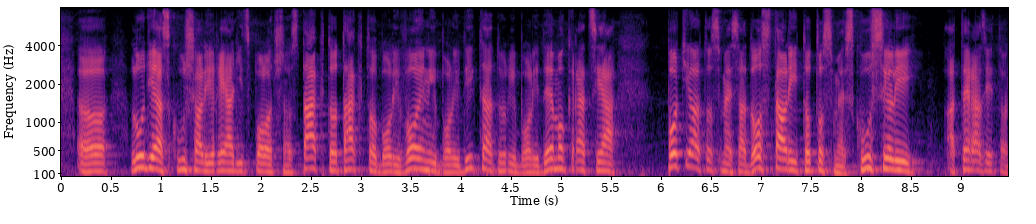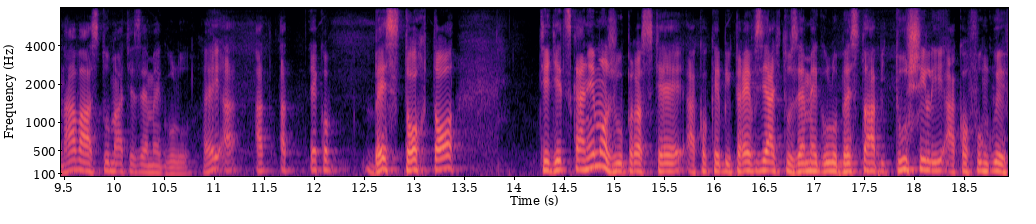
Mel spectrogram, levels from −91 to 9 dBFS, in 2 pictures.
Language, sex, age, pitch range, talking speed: Slovak, male, 40-59, 135-165 Hz, 160 wpm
